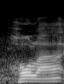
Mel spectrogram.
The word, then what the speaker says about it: hola: The H is not pronounced at all, ever, right? So hotel is hotel, right? Hola is hola.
